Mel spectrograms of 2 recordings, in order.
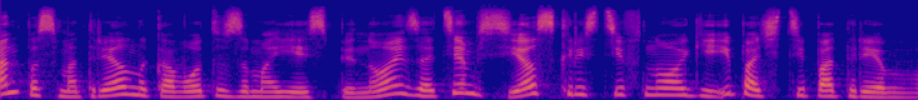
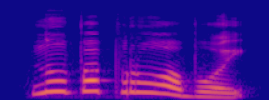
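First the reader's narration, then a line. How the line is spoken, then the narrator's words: Pleading. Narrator (Russian): взмолилась я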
